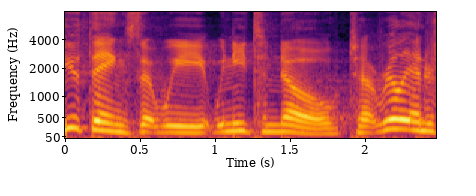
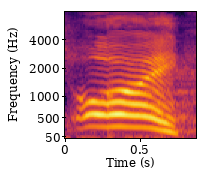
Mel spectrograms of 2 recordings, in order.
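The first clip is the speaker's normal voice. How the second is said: sharp, high, loud "oi" cry; wail of anguish; 9 semitones higher, 6 dB louder than usual. Shown as a demonstration. Preacher demonstrating the Hebrew cry, high anguished wail. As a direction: make the word a wail. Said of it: "took a wail of anguish".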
